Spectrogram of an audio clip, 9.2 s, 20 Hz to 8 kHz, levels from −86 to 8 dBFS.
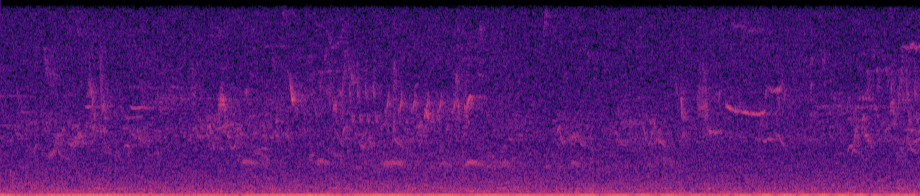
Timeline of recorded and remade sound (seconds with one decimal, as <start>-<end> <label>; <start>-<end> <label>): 0.0-7.0 recorded; 7.0-8.0 remade; 8.0-9.2 recorded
